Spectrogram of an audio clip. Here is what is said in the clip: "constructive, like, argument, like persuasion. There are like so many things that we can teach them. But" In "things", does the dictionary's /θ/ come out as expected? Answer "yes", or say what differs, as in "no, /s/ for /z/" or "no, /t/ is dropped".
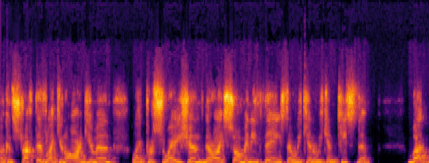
yes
